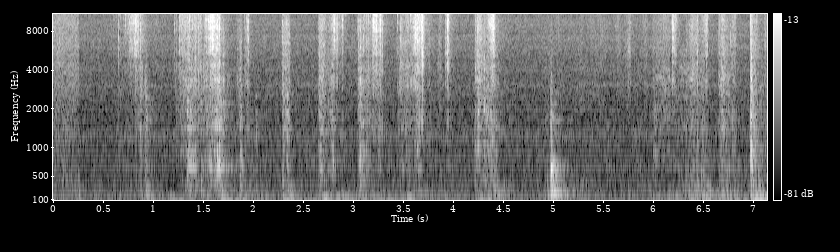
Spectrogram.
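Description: Faint, scattered rustling and scraping of hands pressing and smoothing coarse semolina dough into a flat harcha round on a semolina-dusted pan, with one light knock about five seconds in.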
